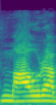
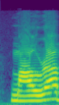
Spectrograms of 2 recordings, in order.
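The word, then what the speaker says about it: Mowrah: be really good, and it's known as Maura butter. So it's spelled as M-O-W-R-A-H, Maura butter.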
